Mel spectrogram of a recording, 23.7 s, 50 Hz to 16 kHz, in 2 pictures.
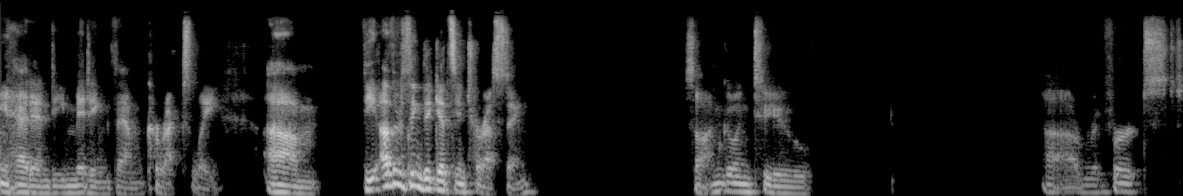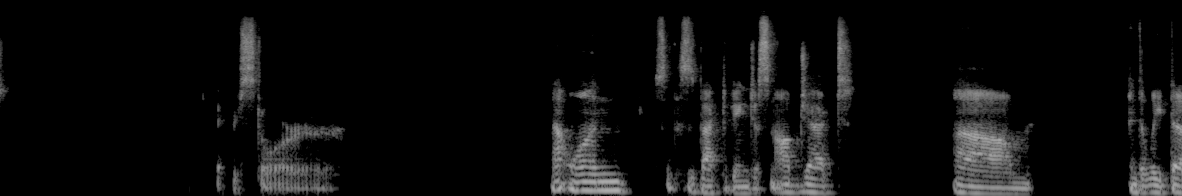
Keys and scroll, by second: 7.1 ctrl+super+Return, 7.9 ctrl+a, 8.0 ctrl+k, 16.3 super+v, 19.3 super+Tab.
